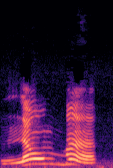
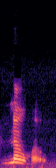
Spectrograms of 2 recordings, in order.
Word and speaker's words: Loma: Tank will knock him out, and it's Loma, not Lomo.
